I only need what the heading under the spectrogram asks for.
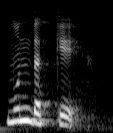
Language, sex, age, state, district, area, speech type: Kannada, female, 18-30, Karnataka, Shimoga, rural, read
